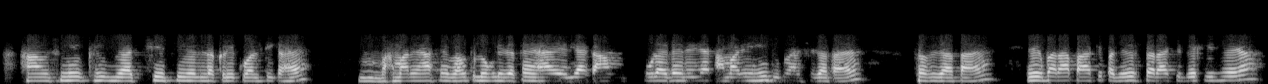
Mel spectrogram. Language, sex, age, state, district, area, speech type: Hindi, male, 18-30, Uttar Pradesh, Chandauli, rural, conversation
